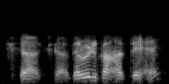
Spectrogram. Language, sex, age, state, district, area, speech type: Hindi, male, 60+, Uttar Pradesh, Hardoi, rural, conversation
